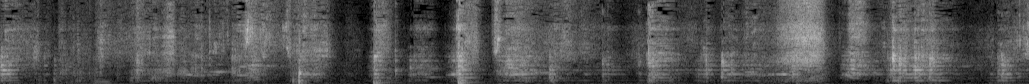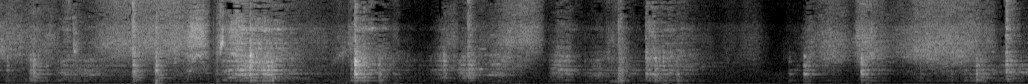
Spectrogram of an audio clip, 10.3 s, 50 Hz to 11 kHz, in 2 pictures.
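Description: A foam sleeve being forced down over a steel load bar, rubbing and scraping in uneven strokes, with several sharp metal clinks as the bar knocks against the metal tube it stands on. The foam is lubricated with WD-40 but still grips the bar.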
